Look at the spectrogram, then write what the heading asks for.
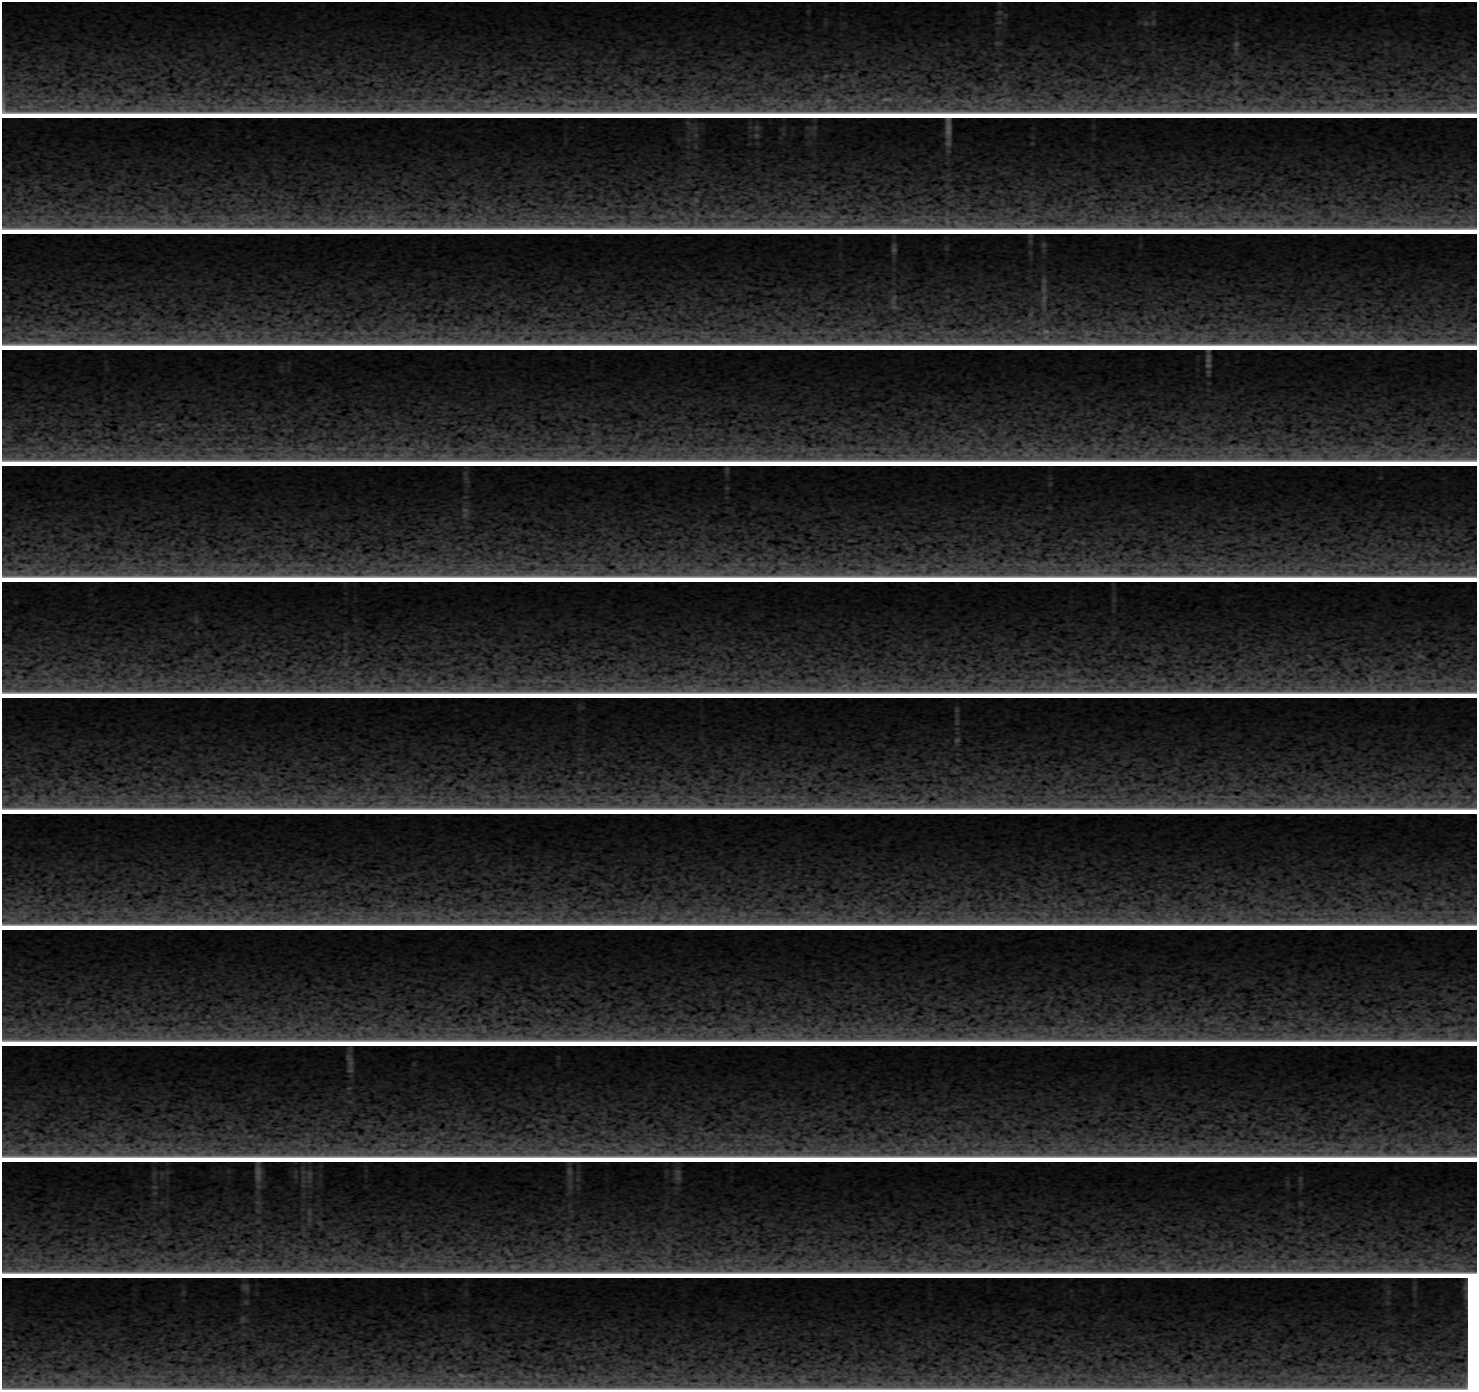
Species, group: Eupholidoptera forcipata
Orthoptera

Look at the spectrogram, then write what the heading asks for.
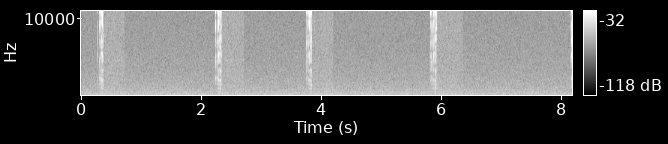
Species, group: Phaneroptera nana
Orthoptera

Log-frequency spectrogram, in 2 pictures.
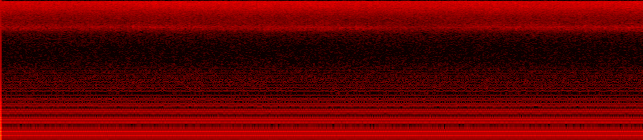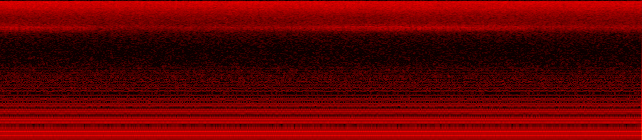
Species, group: Leptophyes punctatissima
Orthoptera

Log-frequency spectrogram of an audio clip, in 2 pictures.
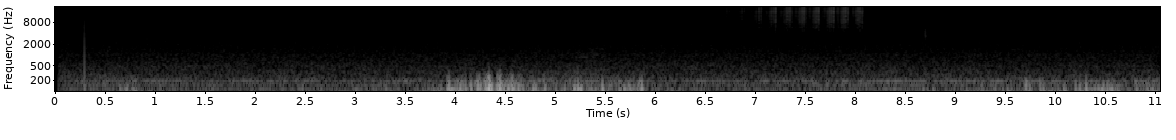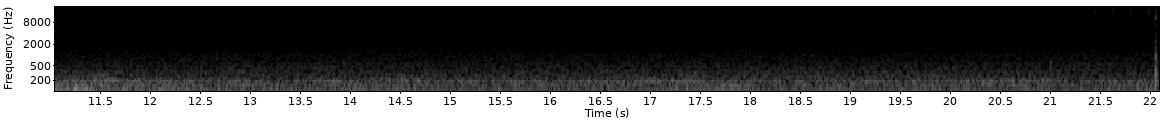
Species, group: Pseudochorthippus parallelus
Orthoptera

